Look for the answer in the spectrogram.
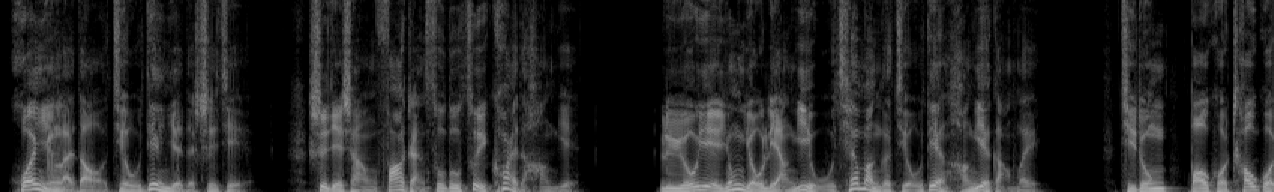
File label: MANDARIN Male Adult; Ker Sound Studio Shanghai China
